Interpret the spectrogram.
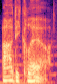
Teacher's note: there's a certain southeastern American accent in like Mississippi, Louisiana, South Carolina sometimes where they also have a softened R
